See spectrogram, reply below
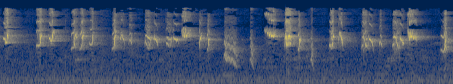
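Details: Caged long-tailed shrike, new to its keeper, in lively isian-rich song: crisp high chips in quick succession, broken by a long downward-sliding whistle midway, then more bright clipped notes.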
